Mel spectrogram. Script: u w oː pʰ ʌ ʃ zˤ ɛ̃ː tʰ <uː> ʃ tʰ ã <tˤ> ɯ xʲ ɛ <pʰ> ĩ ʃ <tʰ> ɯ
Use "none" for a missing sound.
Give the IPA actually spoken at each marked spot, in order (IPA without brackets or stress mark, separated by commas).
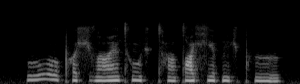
ũː, tˤ, p, pʰ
